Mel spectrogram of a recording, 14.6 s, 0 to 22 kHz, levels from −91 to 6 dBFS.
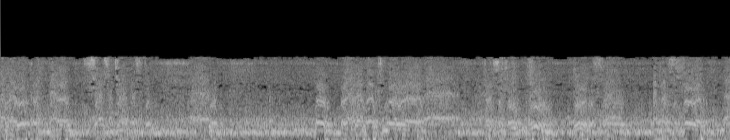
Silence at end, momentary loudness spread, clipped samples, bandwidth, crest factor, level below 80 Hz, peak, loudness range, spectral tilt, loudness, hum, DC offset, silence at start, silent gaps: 0 s; 4 LU; under 0.1%; 5 kHz; 12 dB; -42 dBFS; -10 dBFS; 2 LU; -7 dB/octave; -23 LUFS; none; 0.1%; 0 s; none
